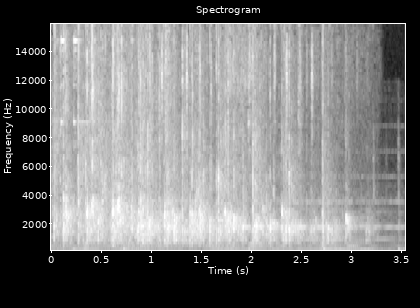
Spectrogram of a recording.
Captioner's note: audience clapping; dramatic music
